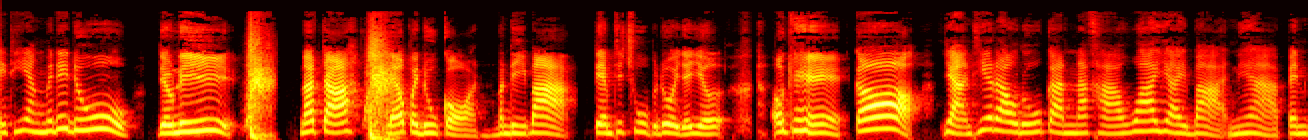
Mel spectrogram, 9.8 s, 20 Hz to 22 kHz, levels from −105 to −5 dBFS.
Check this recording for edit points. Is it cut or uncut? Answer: cut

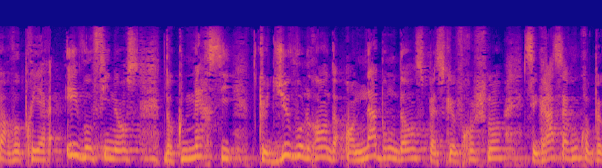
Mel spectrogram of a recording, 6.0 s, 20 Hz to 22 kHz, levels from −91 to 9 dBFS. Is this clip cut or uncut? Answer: uncut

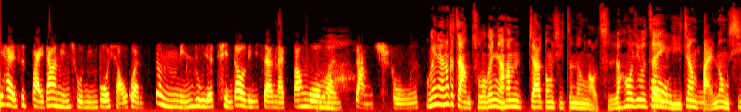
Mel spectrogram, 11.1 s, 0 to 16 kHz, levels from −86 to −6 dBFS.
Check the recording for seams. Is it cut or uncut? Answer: uncut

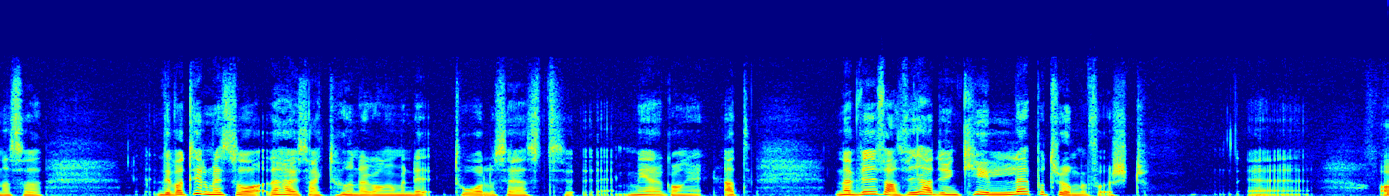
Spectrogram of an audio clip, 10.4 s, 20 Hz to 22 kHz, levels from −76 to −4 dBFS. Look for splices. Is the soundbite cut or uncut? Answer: uncut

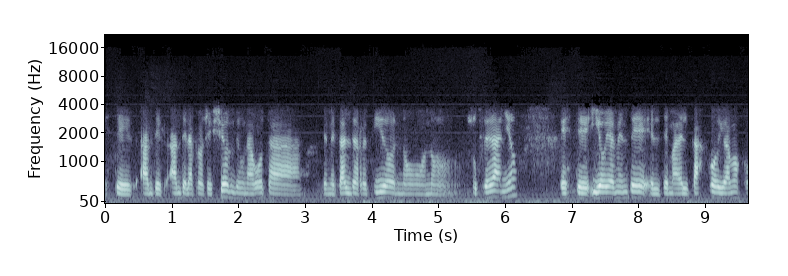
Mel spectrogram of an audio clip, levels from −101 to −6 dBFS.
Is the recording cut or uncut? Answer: cut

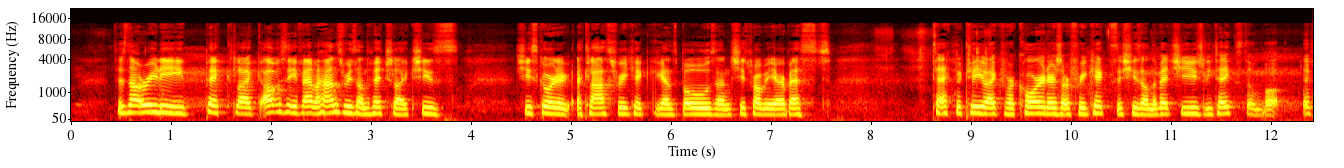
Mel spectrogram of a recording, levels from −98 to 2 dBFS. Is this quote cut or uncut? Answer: uncut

